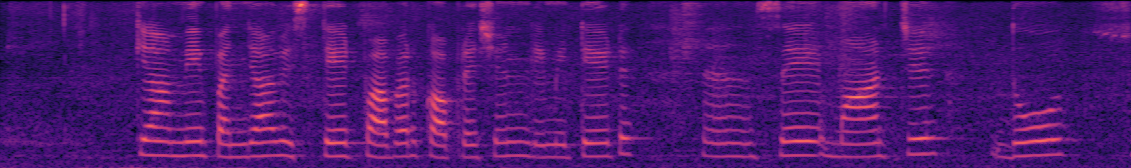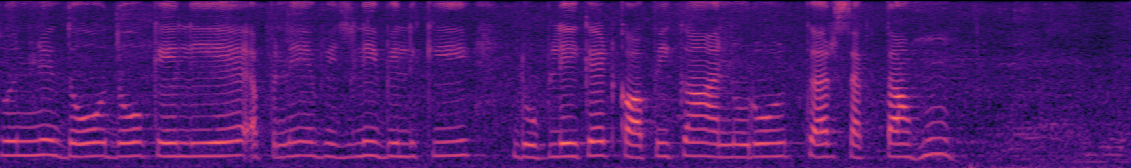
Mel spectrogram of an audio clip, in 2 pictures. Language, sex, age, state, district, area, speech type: Hindi, female, 45-60, Madhya Pradesh, Harda, urban, read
